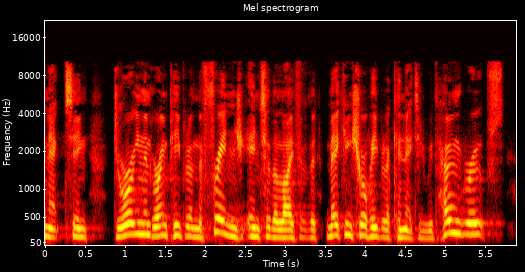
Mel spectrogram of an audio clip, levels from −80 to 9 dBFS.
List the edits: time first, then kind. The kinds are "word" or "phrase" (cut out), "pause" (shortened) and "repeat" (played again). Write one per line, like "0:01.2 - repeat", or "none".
0:01.3 - word
0:03.4 - word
